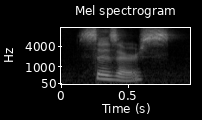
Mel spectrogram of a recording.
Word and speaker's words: scissors: 줍니다 그래서 발음해 보면 scissors scissors가 됩니다 자 발음해 볼게요 scissors 가위 scissors 좋습니다 같이 적어 볼게요 먼저가 오고요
